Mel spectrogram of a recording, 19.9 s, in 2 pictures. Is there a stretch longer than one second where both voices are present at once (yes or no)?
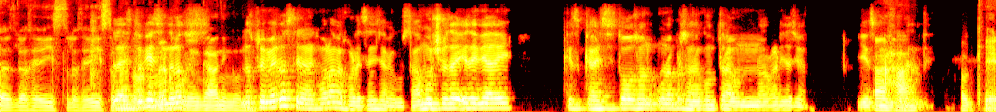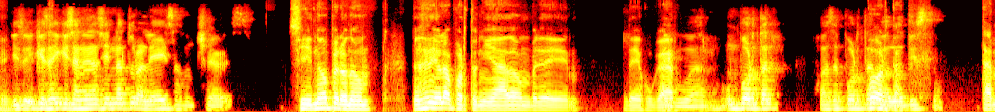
yes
